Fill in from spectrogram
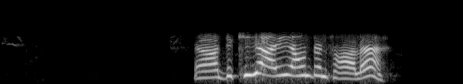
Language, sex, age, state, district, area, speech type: Dogri, female, 30-45, Jammu and Kashmir, Reasi, rural, conversation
